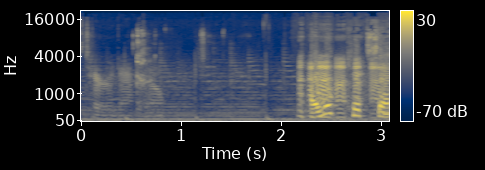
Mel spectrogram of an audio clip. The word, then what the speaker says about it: pterodactyl: No, because when it goes to the bathroom, the P is silent, so it's pterodactyl.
